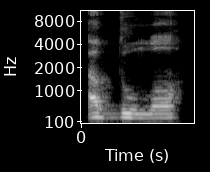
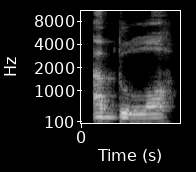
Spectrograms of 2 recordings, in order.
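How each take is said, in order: The two takes are said the same way.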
